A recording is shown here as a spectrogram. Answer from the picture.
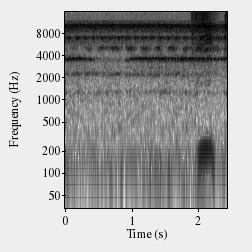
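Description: Crickets and other night insects chirping: a steady high trill with a faster pulsed chirp above it; the lower trill breaks off and comes back about a second in.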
